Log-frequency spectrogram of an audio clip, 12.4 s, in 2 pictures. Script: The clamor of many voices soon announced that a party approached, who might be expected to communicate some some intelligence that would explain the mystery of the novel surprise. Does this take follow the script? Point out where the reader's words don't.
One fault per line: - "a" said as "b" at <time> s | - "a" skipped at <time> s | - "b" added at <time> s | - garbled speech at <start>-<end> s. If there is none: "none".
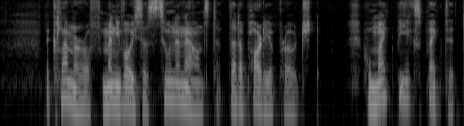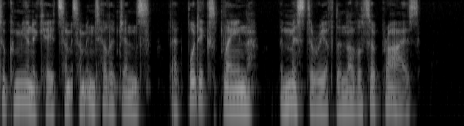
none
